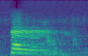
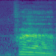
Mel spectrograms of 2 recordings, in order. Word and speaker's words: frère: And this one, how to pronounce? Fair. Frère.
